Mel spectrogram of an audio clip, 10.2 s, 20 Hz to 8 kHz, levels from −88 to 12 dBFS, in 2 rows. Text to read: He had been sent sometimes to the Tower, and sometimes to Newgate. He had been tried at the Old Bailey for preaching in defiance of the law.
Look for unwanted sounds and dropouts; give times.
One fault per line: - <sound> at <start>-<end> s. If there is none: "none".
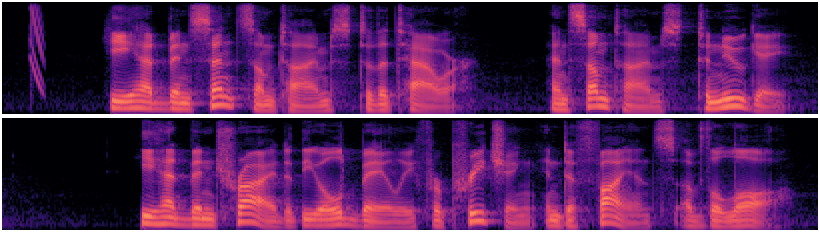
- chirp at 0.2-0.3 s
